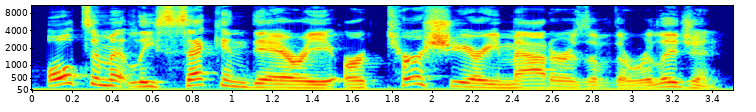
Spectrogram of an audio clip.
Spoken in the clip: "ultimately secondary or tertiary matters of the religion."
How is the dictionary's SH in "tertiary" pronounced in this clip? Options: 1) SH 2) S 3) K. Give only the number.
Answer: 1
